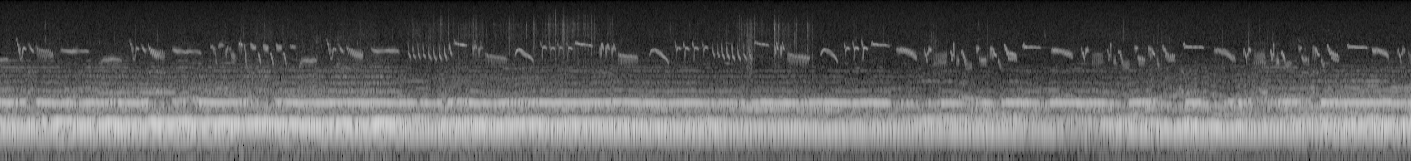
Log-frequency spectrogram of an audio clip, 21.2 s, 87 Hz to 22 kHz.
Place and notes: Harmonic Fields, Bamborgue and Skylark
Warm summer evening, a skylark hovering and diving above a line of 48 bamboo organ poles.
Lakes Alive brought French artist and composer, Pierre Sauvageot (Lieux Publics, France) to create an interactive musical soundscape on Birkrigg Common, near Ulverston, Cumbria from 3-5 June 2011.
500 Aeolian instruments (after the Greek god, Aeolus, keeper of the wind) were installed for 3 days upon the Common. The instruments were played and powered only by the wind, creating an enchanting musical soundscape which could be experienced as you rested or moved amongst the instruments.
The installation used a mixture of traditional and purpose built wind instruments. For example metal and wood wind cellos, long strings, flutes, Balinese paddyfield scarecrows, sirens, gongs, drums, bells, harps and bamboo organs. They were organised into six movements, each named after a different wind from around the world.
Cumbria, UK, 1 June 2011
